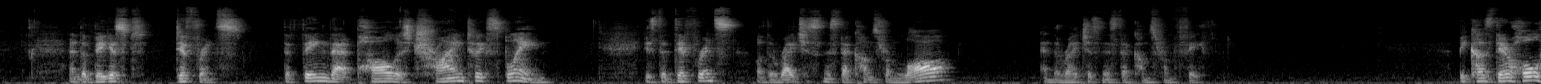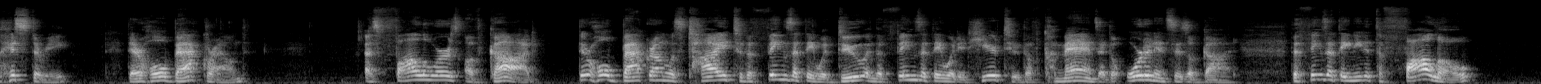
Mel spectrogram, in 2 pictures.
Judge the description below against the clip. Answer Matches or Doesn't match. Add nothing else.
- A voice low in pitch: Doesn't match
